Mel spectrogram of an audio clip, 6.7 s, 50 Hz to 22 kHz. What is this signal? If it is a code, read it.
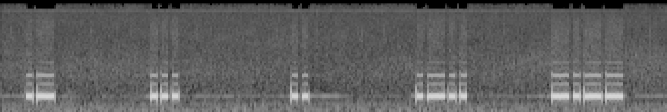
Morse code, heard as a keyed tone, about 22 wpm, spaced as for 7 wpm, 540 Hz. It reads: ASILY
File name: FreeFiles / CW-practice / KB6MT-tape3-side1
